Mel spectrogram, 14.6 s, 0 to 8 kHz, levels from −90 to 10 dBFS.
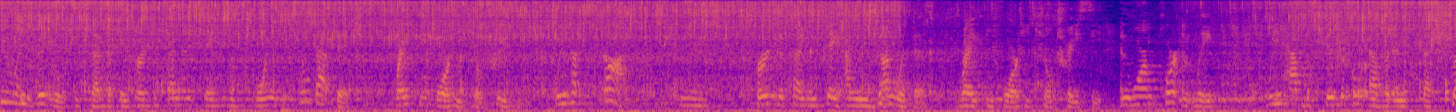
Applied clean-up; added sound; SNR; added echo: none; Water tap, faucet; -2 dB; none.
